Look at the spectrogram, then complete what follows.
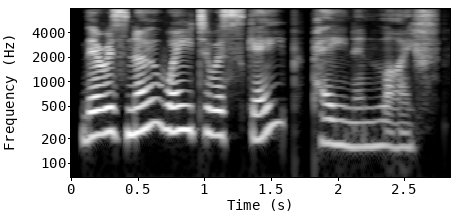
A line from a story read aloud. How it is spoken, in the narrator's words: said Philip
